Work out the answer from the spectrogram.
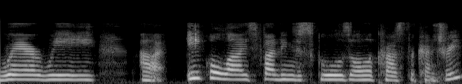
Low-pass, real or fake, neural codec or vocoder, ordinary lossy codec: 7.2 kHz; fake; codec, 24 kHz, 0.9 kbps, WavTokenizer, medium music audio release; AAC, 32 kbps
